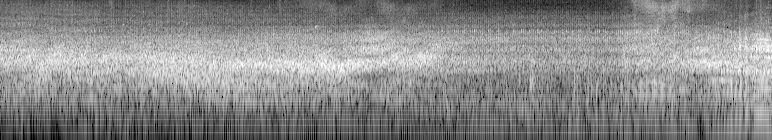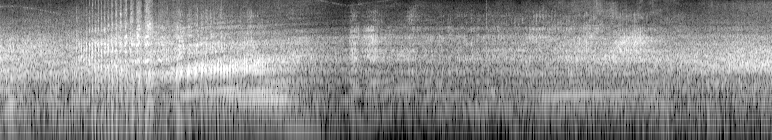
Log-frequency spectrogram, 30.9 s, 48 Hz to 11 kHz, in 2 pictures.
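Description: Mercedes-Benz 710 light truck's diesel engine pulling away and driving past, its engine note sliding in pitch and loudest about two-thirds of the way through, then fading as it goes away. Steady road traffic noise runs underneath.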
